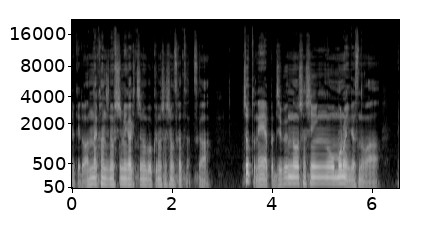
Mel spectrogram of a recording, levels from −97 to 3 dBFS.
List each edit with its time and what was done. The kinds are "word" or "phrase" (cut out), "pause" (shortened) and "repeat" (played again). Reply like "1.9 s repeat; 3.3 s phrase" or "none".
none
